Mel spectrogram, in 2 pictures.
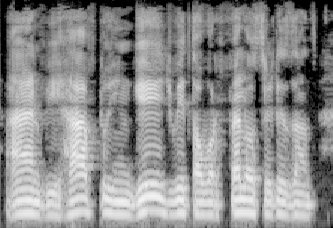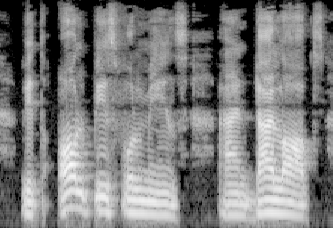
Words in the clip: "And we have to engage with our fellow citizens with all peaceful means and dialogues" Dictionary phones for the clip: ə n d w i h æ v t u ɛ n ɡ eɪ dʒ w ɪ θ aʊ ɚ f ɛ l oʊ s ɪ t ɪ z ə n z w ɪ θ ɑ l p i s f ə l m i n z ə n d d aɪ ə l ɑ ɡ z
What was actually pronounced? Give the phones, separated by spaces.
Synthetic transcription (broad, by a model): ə n d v i h æ v t u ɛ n ɡ eɪ dʒ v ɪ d aʊ ɚ f ɛ l oʊ s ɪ t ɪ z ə n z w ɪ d ɑ l p i s f ə l m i n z ə n d d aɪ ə l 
